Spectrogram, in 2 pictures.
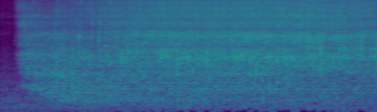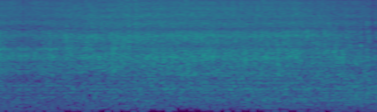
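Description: Tomato, ginger and green chilli puree hitting hot oil in a frying pan and sizzling hard: a dense, crackling spatter that starts abruptly just after the start and holds steady.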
